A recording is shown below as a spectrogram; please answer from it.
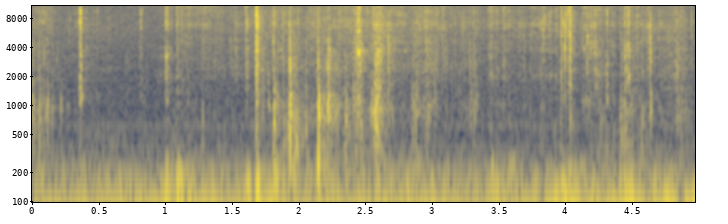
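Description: A knife cuts thin strips off the remaining solid piece of dry pink bar soap held in the hand. A quick run of short, crisp clicks and scraping snaps with bright edges sits over a steady low rumble, with slightly louder cuts in the middle of the clip.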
